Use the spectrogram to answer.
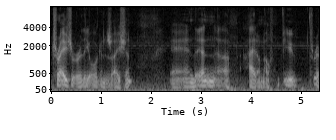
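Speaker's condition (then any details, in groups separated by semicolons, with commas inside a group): Spasmodic dysphonia; adductor type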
